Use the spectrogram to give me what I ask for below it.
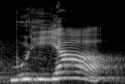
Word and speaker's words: बुढ़िया: अभी देखिए नेक्स्ट, ये कौन है, बुढ़िया, बुढ़ी या, बुढ़िया।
